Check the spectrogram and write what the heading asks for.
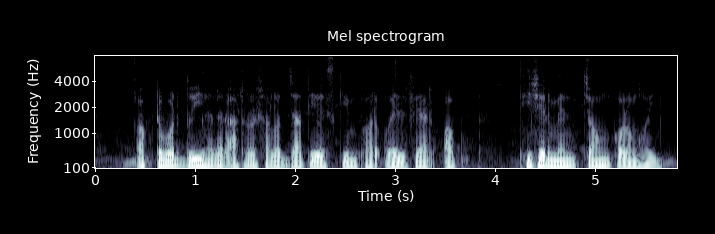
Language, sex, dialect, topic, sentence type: Bengali, male, Rajbangshi, agriculture, statement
